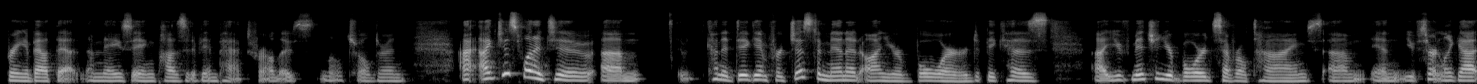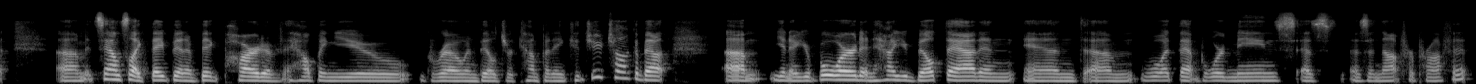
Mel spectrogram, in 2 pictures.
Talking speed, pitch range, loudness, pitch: 170 wpm, 165-195 Hz, -25 LUFS, 180 Hz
